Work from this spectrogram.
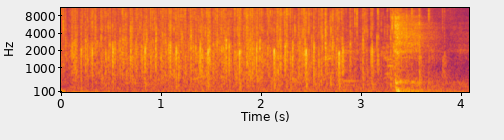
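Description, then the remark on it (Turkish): A group claps steadily for about four seconds, a dense crackle of overlapping hand claps with a brief louder burst near the end before it starts to fade. “Alkış sonunda ben hikayeyi başlatıyorum.”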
